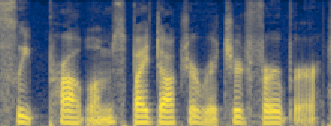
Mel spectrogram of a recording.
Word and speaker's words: Ferber: I was on my way to Chapters and I just kept saying rhymes with Gerber, Ferber, because I didn't want to forget who the author was that I was looking for when I got there. I wasn't really sure how many other books maybe were called How to Solve Child's Sleep Problems, so I wanted to make sure I got the right one. And it was really easy, because Gerber rhymes with Ferber, and Gerber is such a popular baby food company that it really kind of just tied together.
